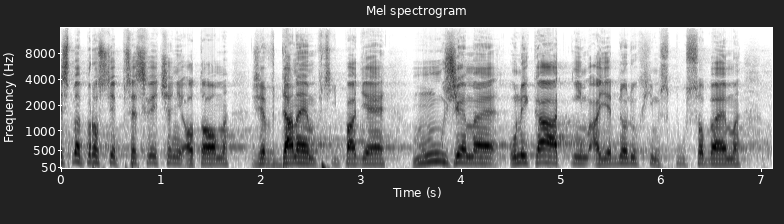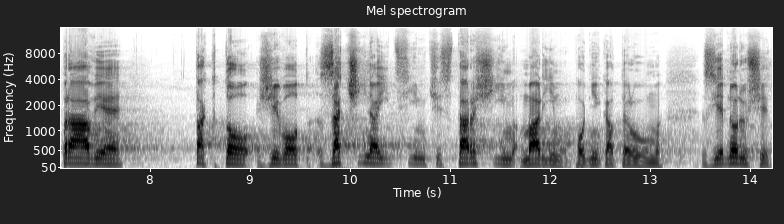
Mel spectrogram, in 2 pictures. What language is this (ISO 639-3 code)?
ces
